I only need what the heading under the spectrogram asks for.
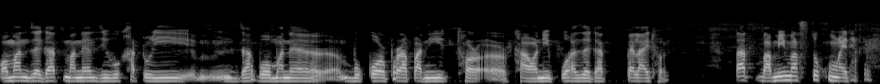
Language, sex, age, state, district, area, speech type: Assamese, female, 60+, Assam, Sivasagar, urban, spontaneous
